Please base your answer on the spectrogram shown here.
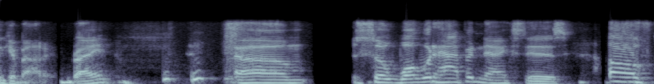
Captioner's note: laugh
